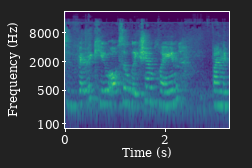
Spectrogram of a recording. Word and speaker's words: Champlain: that same vibe it's very cute also lake champlain finally pronouncing it right thank you very much it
